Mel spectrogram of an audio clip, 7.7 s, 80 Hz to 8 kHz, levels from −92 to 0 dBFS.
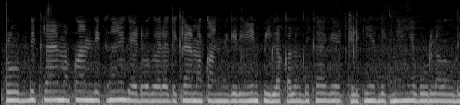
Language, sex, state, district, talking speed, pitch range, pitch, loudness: Hindi, female, Uttar Pradesh, Jalaun, 240 wpm, 195-210 Hz, 200 Hz, -33 LUFS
